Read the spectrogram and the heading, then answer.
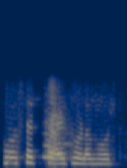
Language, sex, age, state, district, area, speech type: Urdu, female, 18-30, Uttar Pradesh, Ghaziabad, urban, conversation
